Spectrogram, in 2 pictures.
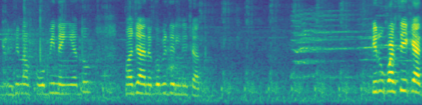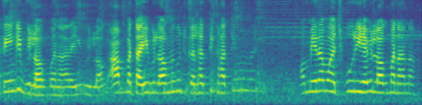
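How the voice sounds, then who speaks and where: Middle-aged woman, home vlogger, plaintive confession to camera, slightly high voice. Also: fairly bright tone, slight background noise. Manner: sorrowful, plaintive, repeats her complaints. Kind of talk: emotional personal confession to camera.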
